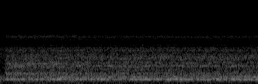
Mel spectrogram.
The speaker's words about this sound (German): hört man lange Zeit fast nichts, außer das Rauschen. Das ist das Rauschen vom Mikrofon. Man hört keinen Atemzug. Das ist jetzt eine Frau, die eine sogenannte Schlafapnoe macht.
